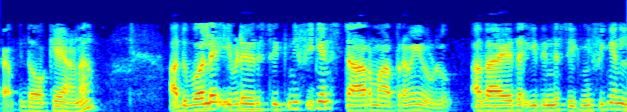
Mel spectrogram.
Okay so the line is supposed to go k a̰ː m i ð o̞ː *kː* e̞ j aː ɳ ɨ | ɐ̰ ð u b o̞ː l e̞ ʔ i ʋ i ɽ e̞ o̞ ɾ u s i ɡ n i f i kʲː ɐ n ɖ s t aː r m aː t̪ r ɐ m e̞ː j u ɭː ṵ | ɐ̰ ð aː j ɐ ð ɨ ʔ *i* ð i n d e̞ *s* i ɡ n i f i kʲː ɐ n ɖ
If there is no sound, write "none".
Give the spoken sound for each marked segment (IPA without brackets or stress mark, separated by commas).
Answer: kː, i, s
